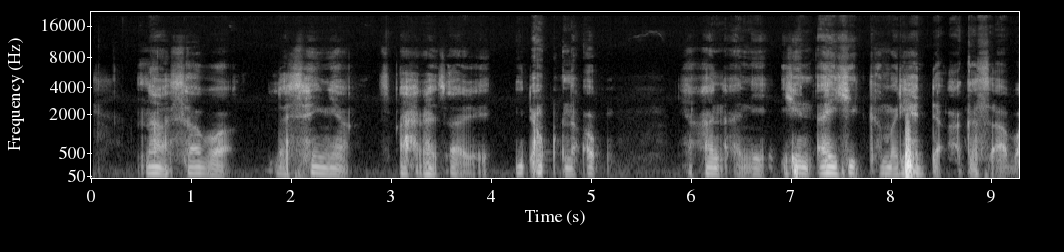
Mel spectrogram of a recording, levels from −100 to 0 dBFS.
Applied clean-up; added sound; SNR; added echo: none; none; none; none.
